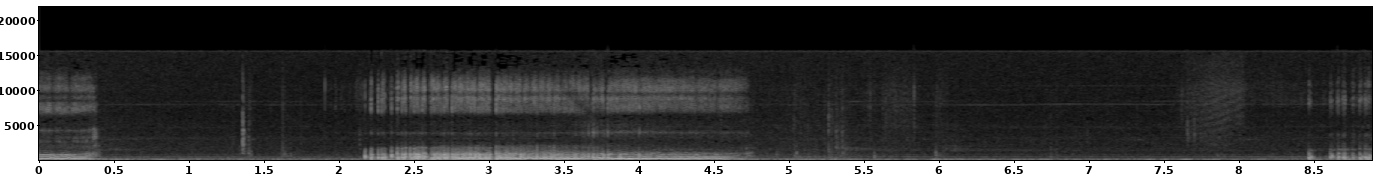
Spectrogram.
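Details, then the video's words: A pet dog guarding a chicken bone it won't give back, indoors: a single sustained rumbling growl of about two and a half seconds, with quiet room noise before and after. "Собака не хочет отдавать косточку - The dog won't give back a chicken bone"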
